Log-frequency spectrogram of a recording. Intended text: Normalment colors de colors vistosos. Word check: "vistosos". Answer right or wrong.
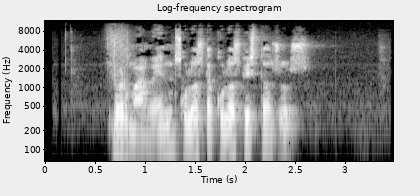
right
